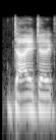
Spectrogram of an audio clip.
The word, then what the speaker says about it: diegetic: Like, you get kind of this musical, that kind of the term, what was the term you used before, like diegetic or whatever, or am I saying that right? – Yeah, it's a term that just references sound in movies. So, like, diegetic versus non-diegetic sound.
